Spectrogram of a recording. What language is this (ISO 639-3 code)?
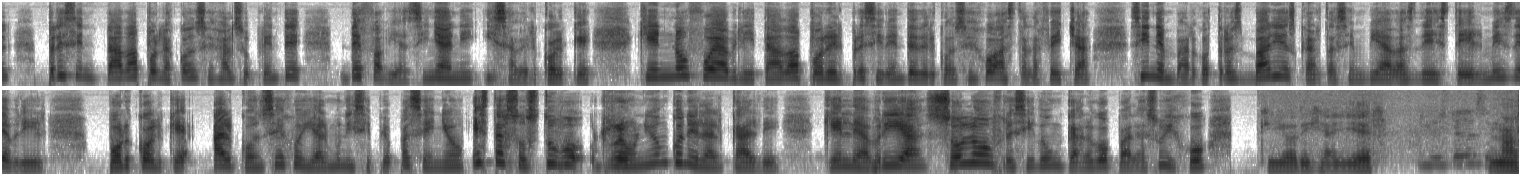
spa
